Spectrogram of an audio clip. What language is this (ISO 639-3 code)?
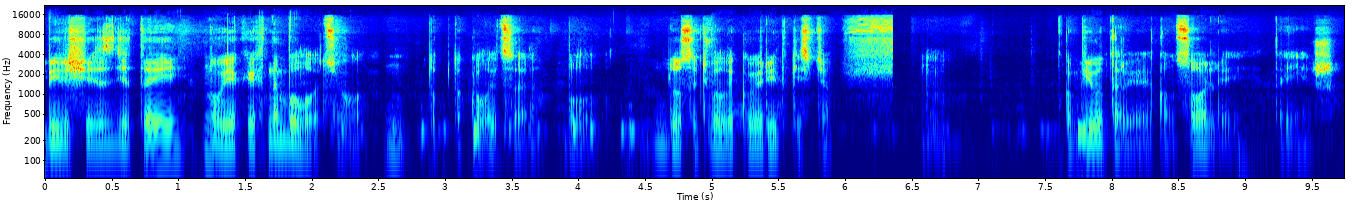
ukr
